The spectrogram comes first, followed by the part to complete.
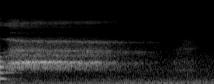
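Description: A woman's long, audible out-breath, a breathy hiss that fades away over about a second and a half: a deliberate Pilates exhale.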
